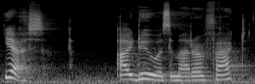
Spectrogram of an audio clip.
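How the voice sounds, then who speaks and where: A woman's voice: mid-range voice, moderate pace, slight background noise, natural voice. An actress playing a wary, defiant young female citizen in a radio drama, guarded and tense. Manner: tense self-talk, guarded. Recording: roomy reverberant sound with faint music.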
